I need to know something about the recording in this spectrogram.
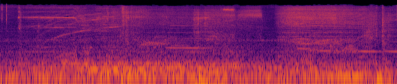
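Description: A heavy hatch slides open with a mechanical whir.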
